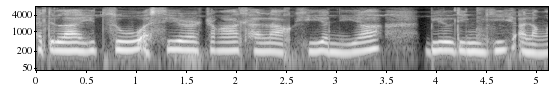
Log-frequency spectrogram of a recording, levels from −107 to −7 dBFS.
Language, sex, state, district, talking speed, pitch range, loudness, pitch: Mizo, female, Mizoram, Aizawl, 185 wpm, 205-225 Hz, -18 LUFS, 215 Hz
